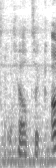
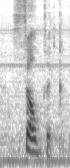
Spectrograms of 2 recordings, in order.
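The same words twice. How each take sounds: First: "Celtic" starting with a K sound, softer; hard K pronunciation. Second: "Celtic" starting with an S sound; soft C pronunciation. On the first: Vlogger compares both ways of saying it, K-sound "Celtic". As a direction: say "Celtic" as kell-tick. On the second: Vlogger compares both ways of saying it, S-sound "Celtic". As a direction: say "Celtic" as sell-tick. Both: Shown as a demonstration. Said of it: "Okay, either one, really".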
